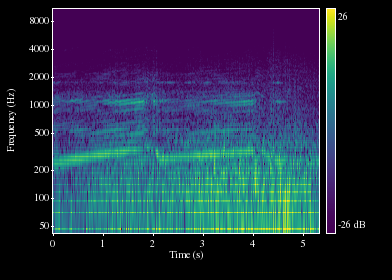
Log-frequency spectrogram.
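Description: A KTM 390 Adventure motorcycle's single-cylinder engine revving: loud, close engine drone rising and falling in pitch through several throttle blips over a steady rumble, with no talk.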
